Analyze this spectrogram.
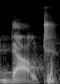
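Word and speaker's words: doubt: Next जो word है वो है डाउट, डाउट कहते हैं शक को, इसमें बी का जो लेटर है वो साइलेंट है।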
